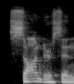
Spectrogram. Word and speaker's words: Sanderson: For the Norris between Luke Hughes, Nolan Sanderson, and Charlie McAvoy, is Nolan Saunderson is how it's pronounced, excuse me, of Nashville with 78 points in 82 games played.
